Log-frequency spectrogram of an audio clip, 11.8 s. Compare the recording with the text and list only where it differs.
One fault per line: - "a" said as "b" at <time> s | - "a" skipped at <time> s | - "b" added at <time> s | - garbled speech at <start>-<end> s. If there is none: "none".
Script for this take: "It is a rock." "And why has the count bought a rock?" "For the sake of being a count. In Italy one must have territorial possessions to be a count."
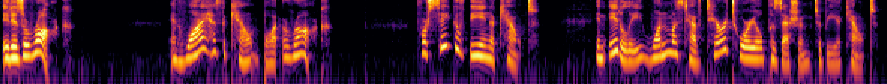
- "the" skipped at 5.7 s
- "possessions" said as "possession" at 10.2 s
